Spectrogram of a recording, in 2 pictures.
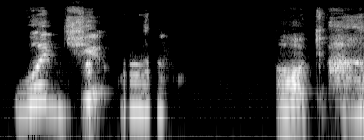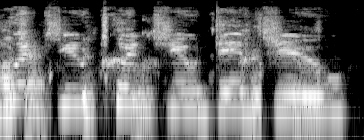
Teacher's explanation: So, and then the D, so the last letter is D and the next word is U. Changes to Jew.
